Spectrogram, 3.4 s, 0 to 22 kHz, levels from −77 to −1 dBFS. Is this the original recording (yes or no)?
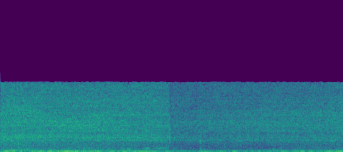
yes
